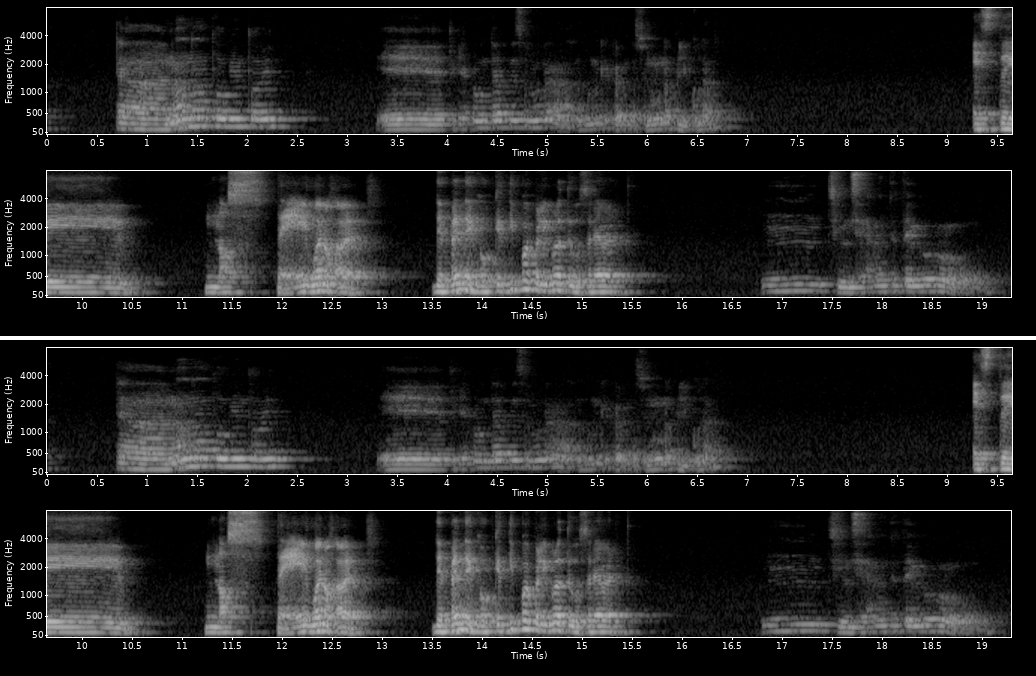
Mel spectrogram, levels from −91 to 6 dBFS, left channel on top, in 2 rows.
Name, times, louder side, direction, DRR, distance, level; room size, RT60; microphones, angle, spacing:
voice 1, 0.7-2.4 3.3-6.7 16.8-19.1, equal, 65° left, -1 dB, 1.0 m, -38 dB
voice 2, 9.3-10.6 11.2-12.8 13.5-15.5, right 2 dB, 20° right, 4 dB, 0.4 m, -29 dB
4.0 x 2.7 x 3.4 m, 0.73 s
head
